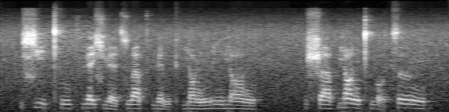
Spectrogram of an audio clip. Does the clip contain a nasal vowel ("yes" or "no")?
no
